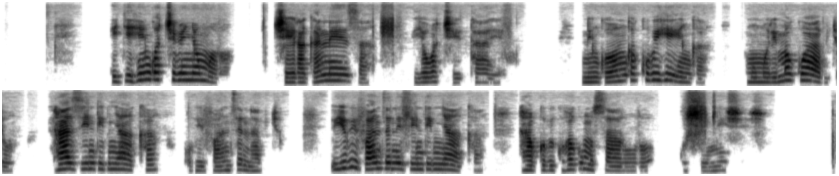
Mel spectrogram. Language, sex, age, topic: Kinyarwanda, female, 36-49, agriculture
